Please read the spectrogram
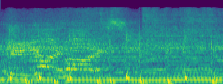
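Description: Oi! punk rock recording: electric guitar and bass over a steady drum beat, about four hits a second.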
